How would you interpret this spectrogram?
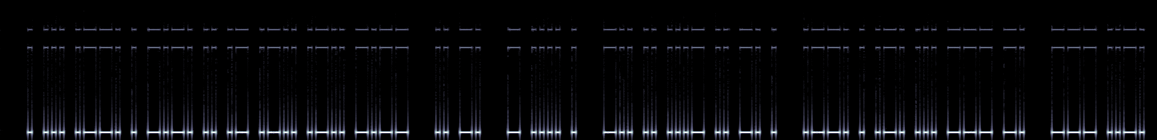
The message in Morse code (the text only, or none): ESPECIALLY IN THE DIVINE PERSON OF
